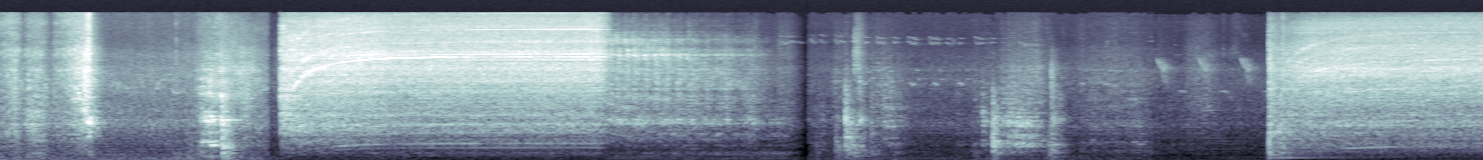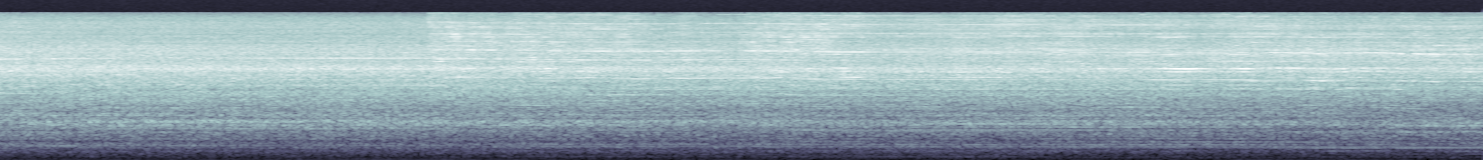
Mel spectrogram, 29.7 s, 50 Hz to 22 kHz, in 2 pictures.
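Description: A power saw starts with a rising whine and runs for about three seconds before winding down, followed by a few knocks and handling sounds. From about 13 seconds in, a table saw runs steadily while a sheet of plywood is pushed through it.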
